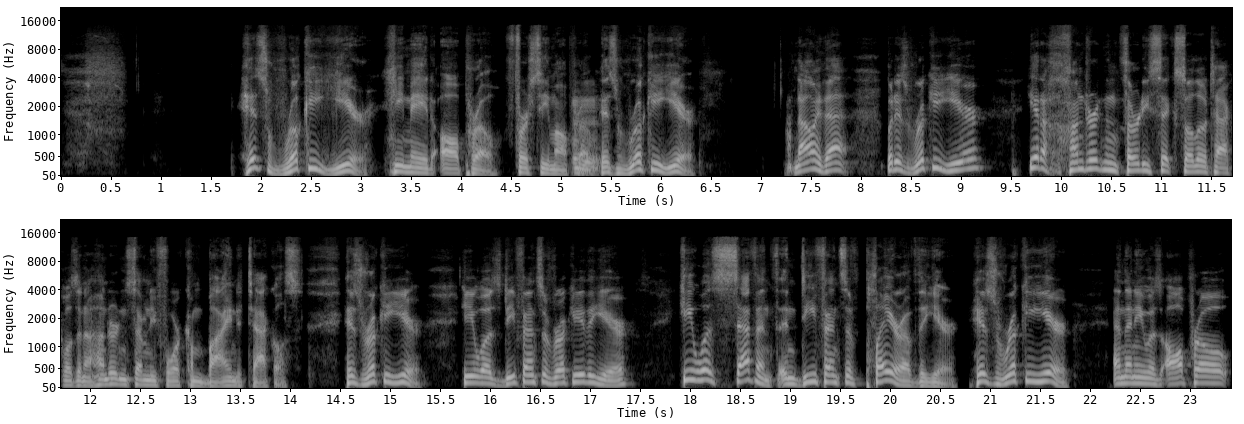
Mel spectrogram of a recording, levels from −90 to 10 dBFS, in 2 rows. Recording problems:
squashed, flat; somewhat

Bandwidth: 14.5 kHz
